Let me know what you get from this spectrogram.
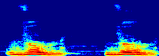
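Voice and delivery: ವೂಮ್ low, with a long oo; silent b. Shown as a demonstration. Teacher models womb, low, b left silent. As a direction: say ವೂಮ್ ending on m, no b. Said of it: "ಬಿ silent".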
